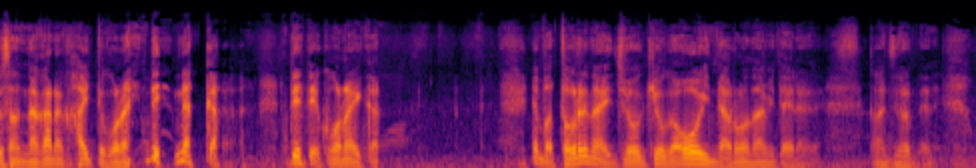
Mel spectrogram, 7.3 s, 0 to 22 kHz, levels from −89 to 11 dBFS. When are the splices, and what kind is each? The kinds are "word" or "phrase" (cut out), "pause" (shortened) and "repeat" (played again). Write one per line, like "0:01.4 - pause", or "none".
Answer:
0:02.8 - phrase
